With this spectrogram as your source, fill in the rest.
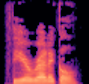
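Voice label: "theoretic(al)", British English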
